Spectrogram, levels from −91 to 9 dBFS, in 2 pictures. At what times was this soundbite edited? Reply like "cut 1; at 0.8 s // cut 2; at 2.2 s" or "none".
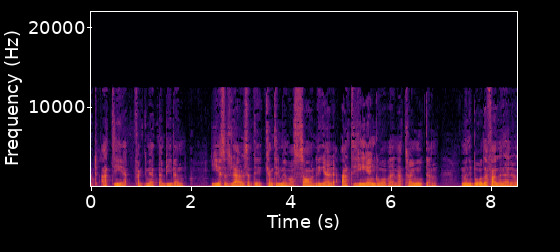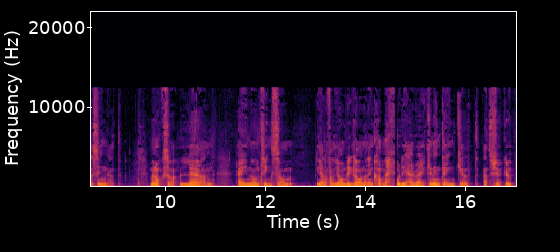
cut 1; at 14.6 s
